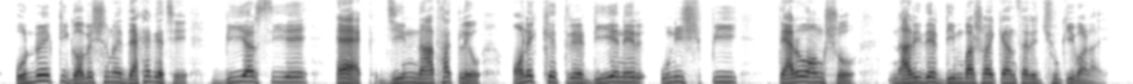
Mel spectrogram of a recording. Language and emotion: Bengali, neutral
